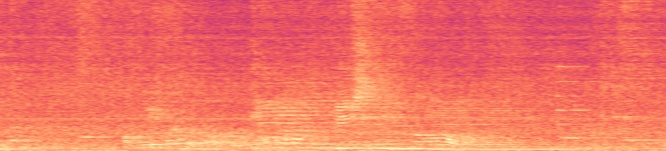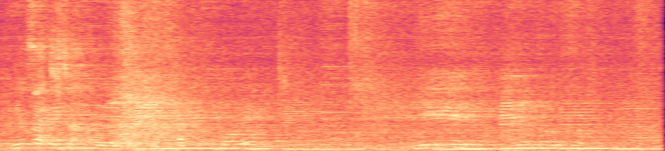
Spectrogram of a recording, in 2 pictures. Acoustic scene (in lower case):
cafe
